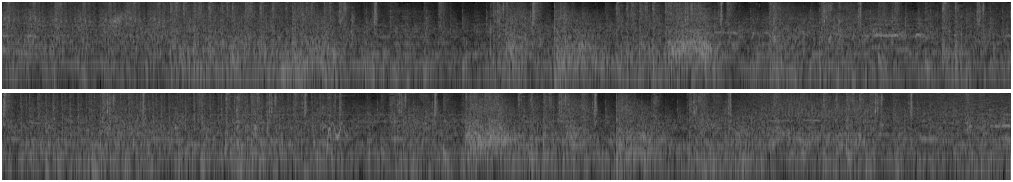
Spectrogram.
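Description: Rapid gunfire rattles on without pause in Enter the Gungeon, a dense and loud stream of shots mixed with crashes and game effects.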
